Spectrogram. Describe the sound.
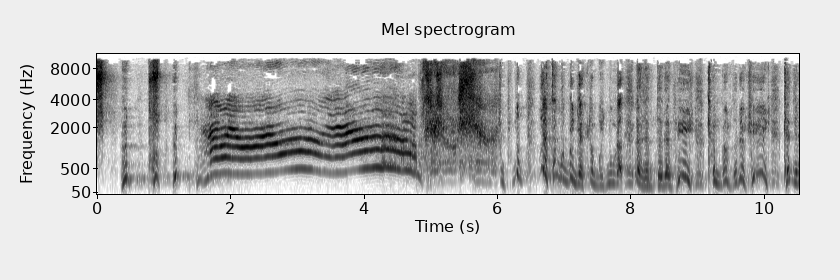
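A cat gives a long, wavering, drawn-out meow, followed by a noisy burst and people talking.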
